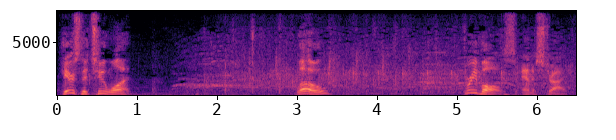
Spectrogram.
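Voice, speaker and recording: Male radio play-by-play voice, slightly high, live softball, clipped calls and chatty asides, stadium crowd behind. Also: sing-song, extremely slow. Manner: clipped pitch calls mixed with conversational asides. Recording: live stadium booth, clear crowd noise.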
